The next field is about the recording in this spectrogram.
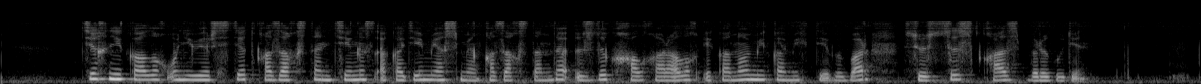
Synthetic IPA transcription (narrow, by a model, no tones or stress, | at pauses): t̪ʲʰe̞χnijkɑlˠəqunijve̞ɾsi̥jt̪ʲe̞t̪qʰɑzɑqst̪ɑnt̪ʰe̞ŋɪza̰kad̪ʲe̞mijasəme̞ɴqʰɑzɑqst̪ɑnd̪ɑʔʏzd̪ɪkχɑlˠəqɑɾɑlˠəqe̞ko̞no̞mijkɑme̞kt̪e̞̰bɪbɑɾsɵzsɪz̥qʰɑzbɪɾɪɡʲud̪ḛn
